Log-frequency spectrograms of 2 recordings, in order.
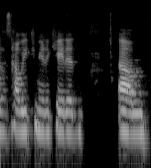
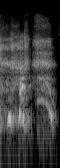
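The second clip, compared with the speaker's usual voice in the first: light laugh. Real, not acted. Laughs at own funny story.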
